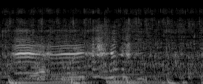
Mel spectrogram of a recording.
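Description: A man's laugh with a high, wavering pitch, lasting about a second from the start, over the steady trickle of water from an above-ground pool's return jet.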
